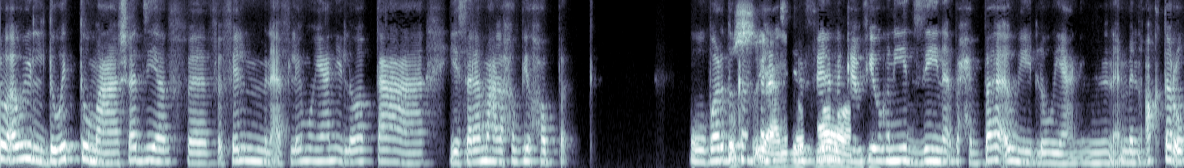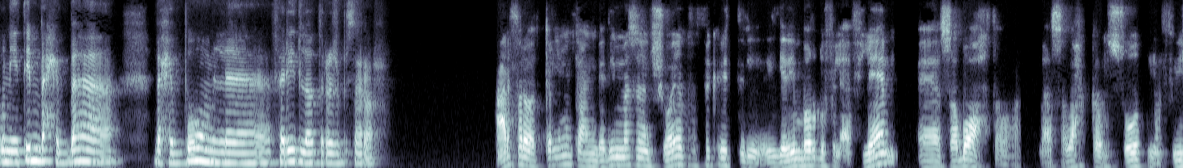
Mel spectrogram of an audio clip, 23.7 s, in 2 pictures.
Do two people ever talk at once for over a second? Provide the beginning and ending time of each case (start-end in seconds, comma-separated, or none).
7.3-8.5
